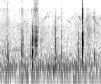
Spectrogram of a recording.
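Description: A cricket bowler's running footsteps pounding the dry pitch close by, a few separate thuds, with the sharpest and loudest one near the end at the delivery stride.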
